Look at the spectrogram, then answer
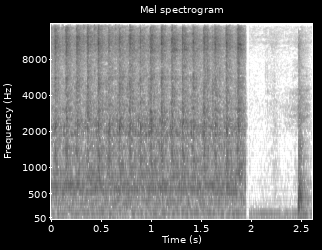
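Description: A sewing machine stitches a tablecloth with mitred corners, a steady, fast mechanical whirring with rapid rhythmic needle ticks that stops abruptly near the end, followed by a soft hum and a brief click.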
